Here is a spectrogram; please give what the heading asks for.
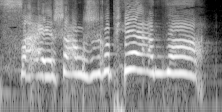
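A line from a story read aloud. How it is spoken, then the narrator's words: Shout. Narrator (Chinese): 梵高就大喊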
